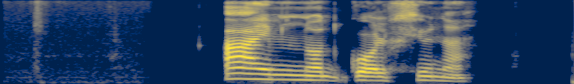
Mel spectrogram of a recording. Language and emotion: Russian, neutral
